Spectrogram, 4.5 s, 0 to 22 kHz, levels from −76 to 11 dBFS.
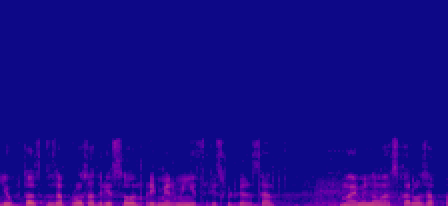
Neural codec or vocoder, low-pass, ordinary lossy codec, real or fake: none; 7.2 kHz; none; real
